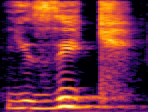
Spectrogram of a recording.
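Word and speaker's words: язык: آ میده یا بلاکا ولی تو کلمهیک اینجا یا بدون تکیه هست پس صدای ای میده و اینجا اینکه تکیه داره بلندتر خونده میشه یزیک یزیک یزیک یزیک تکرار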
